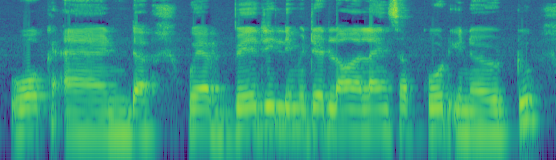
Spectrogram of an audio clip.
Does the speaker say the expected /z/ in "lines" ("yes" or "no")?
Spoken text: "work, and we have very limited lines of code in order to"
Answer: no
